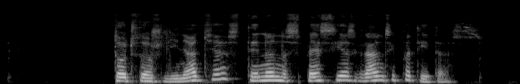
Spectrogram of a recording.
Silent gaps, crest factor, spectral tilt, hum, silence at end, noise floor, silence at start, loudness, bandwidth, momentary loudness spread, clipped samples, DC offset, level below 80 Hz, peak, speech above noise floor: none; 16 dB; -7 dB/octave; none; 0.55 s; -83 dBFS; 1.15 s; -24 LUFS; 11.5 kHz; 9 LU; under 0.1%; under 0.1%; -64 dBFS; -8 dBFS; 59 dB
